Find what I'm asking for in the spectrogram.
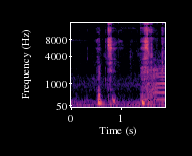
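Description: Sheep bleating with two or three short, nasal calls a second or so apart, moderately close, over a faint background.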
